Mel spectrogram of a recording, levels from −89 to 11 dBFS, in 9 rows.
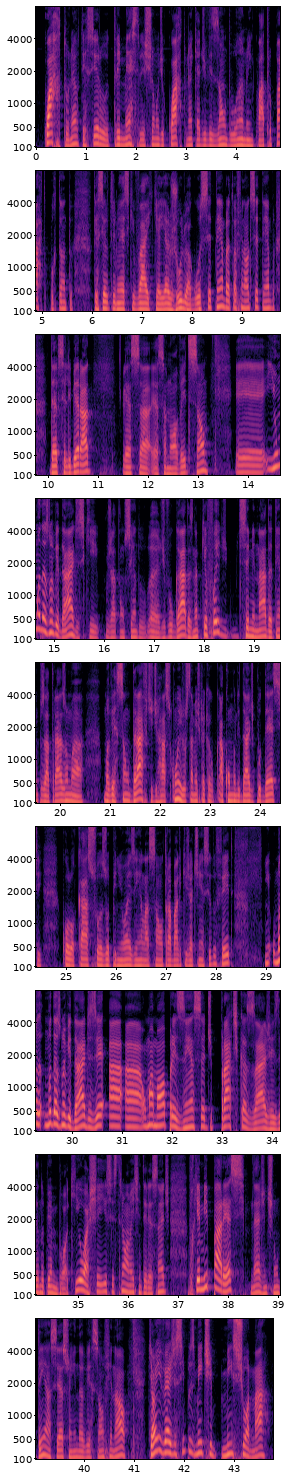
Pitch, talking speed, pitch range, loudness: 140 Hz, 175 wpm, 125-170 Hz, -24 LUFS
